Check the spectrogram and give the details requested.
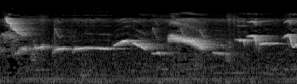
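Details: Hwamei singing a rich whistled phrase: a high opening note, then long even whistles and rising, falling slurs, clear and loud.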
